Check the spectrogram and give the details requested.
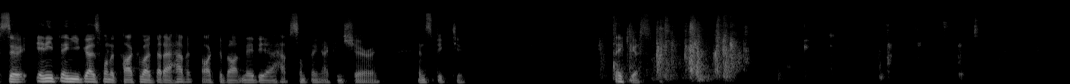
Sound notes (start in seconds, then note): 6.1 applause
